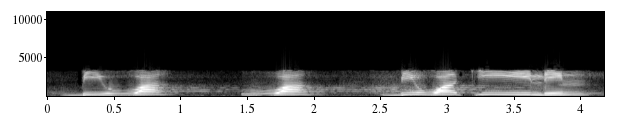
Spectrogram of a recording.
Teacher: واؤں کو جب ادا کریں گے تو ہونٹوں کو گول کریں گے، ہونٹوں کی گولائی یہ واؤں کا مخرج ہے، اور ہونٹوں کو گول کرنے کے بعد پھر اس کی جب زبر پڑھیں گے تو اس وقت آواز اور منہ کھول دیں گے.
